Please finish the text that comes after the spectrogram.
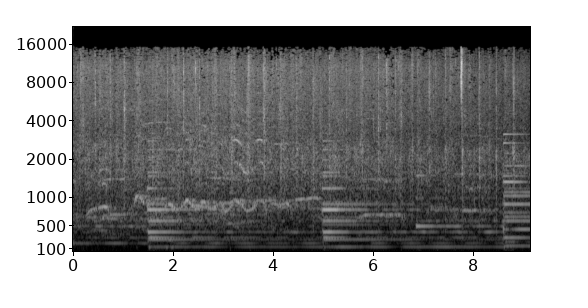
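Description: A crowd applauds steadily for several seconds for the teams who worked hard that weekend, the dense clapping running over sustained, chord-like music that shifts a few times.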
